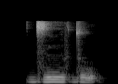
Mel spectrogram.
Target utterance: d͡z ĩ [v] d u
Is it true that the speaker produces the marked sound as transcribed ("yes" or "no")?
yes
